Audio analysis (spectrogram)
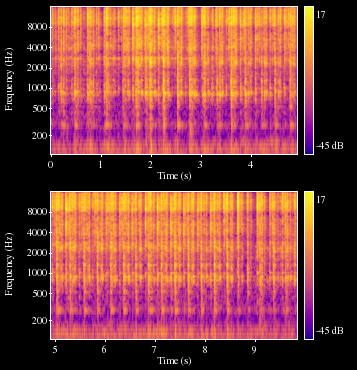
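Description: A homemade aloe vera shampoo mixture is stirred in a container, producing a continuous fast clicking and scraping rhythm, close and fairly loud, with no talking.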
